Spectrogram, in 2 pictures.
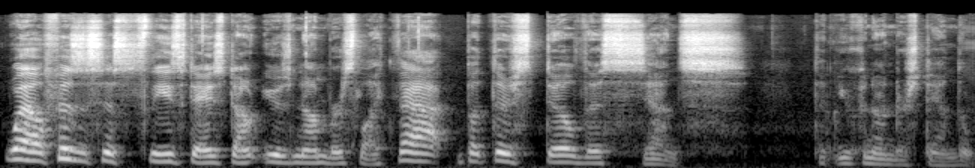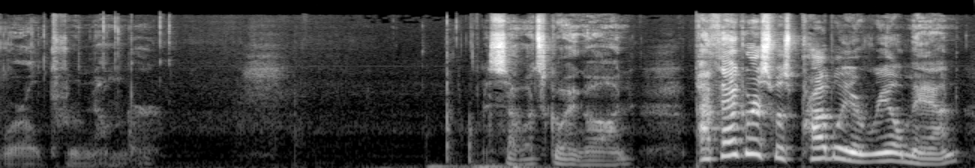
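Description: Slow, halting middle-aged male lecturer. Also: a little high, very animated. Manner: unhurried, thinking aloud with many ums and uhs. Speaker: philosophy instructor. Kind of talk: recorded online lecture. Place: home study with bookshelves. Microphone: webcam at desk.

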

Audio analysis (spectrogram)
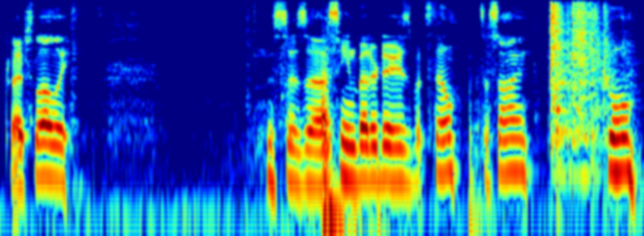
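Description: A man's voice: on the high side, takes it slowly, slight background noise. Man mumbling through a cluttered shed. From New England. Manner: relaxed, musing aloud, talks to viewers. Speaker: estate sale buyer filming a shed cleanout. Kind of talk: casual running commentary while picking items. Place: cramped wooden shed, indoors. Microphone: handheld phone camera.

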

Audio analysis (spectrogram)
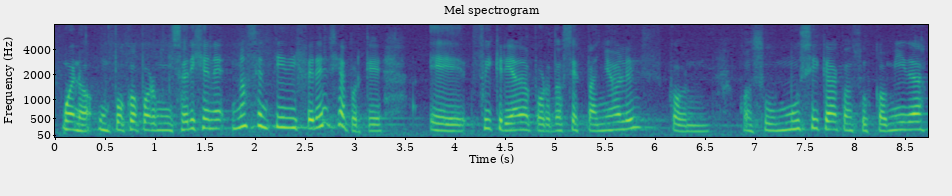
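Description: Argentine woman in her sixties, mellow, roomy. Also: mid-range voice. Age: 60s. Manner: earnest, fluent, gesturing with her hands. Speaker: physician and local politician, interview guest. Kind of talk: broadcast interview answers. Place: glass-walled pavilion with garden behind.

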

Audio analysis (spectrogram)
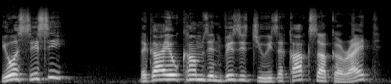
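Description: A young man on stage acts out a volatile Filipino police lieutenant with a somewhat high male voice. He interrogates in a needling, bullying way, dropping in Tagalog slang, as part of a dramatic novel reading. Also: animated, a little fast, fairly bright tone. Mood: menacing. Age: young adult. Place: on stage at a live reading event. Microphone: microphone on a stand.

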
